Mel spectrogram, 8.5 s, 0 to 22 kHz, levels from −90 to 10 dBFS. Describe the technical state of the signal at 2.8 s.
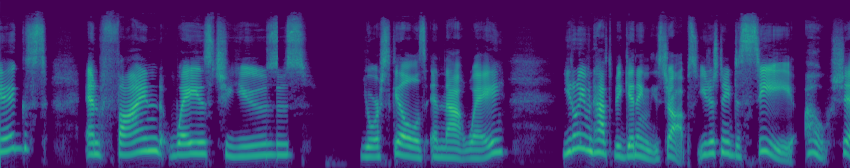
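At 2.8 s the signal is inside a frames out of order fault running from 2.66 to 2.88 s, just after "and find ways to". Two neighbouring blocks, each about 105 ms and pointing to four frames, play in swapped order. The result is a garbled flutter. No time is lost.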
